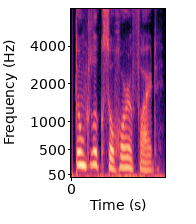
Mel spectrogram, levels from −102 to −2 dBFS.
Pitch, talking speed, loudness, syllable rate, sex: 175 Hz, 170 wpm, -17 LUFS, 4.6 syllables/s, female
